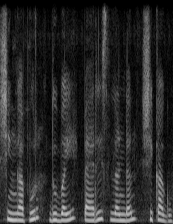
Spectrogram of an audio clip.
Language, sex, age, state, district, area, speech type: Marathi, female, 18-30, Maharashtra, Amravati, urban, spontaneous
